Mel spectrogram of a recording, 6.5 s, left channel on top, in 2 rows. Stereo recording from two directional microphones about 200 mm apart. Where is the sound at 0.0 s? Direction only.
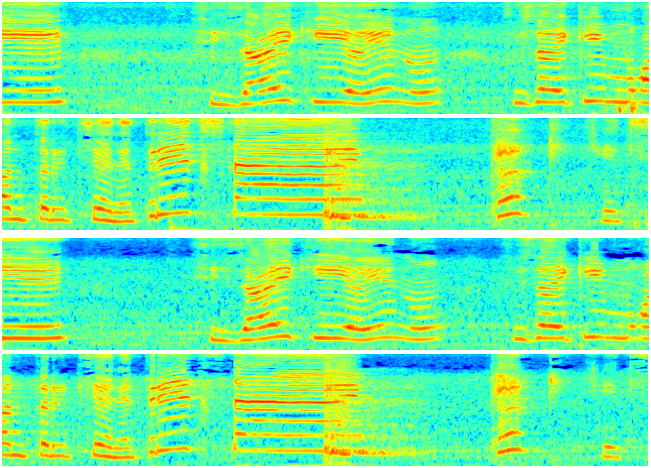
25° right (ahead or behind).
